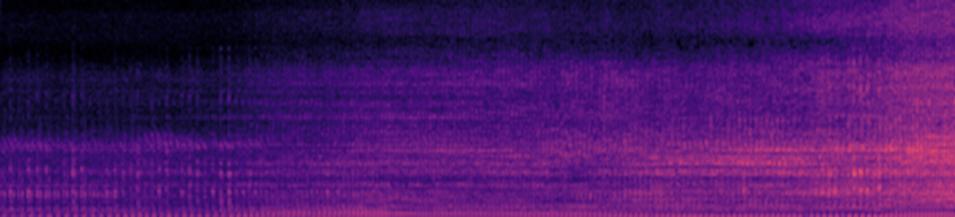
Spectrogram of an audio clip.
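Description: Small single-cylinder scooter engine ticking over evenly, a steady low putter that picks up slightly; no knocks or rattles, healthy.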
